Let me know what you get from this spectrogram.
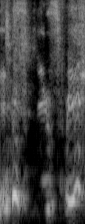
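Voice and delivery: very high, laughing squeak; mock shock. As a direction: imitate a scandalised grandma in a high voice. Acting out grandma's shocked reply.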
